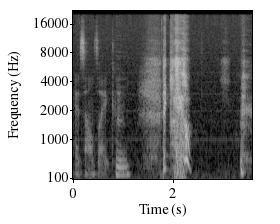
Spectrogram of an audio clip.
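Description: A single sharp sneeze cuts through a casual conversation among players at a Dungeons and Dragons session. Voices talk just before and after it.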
